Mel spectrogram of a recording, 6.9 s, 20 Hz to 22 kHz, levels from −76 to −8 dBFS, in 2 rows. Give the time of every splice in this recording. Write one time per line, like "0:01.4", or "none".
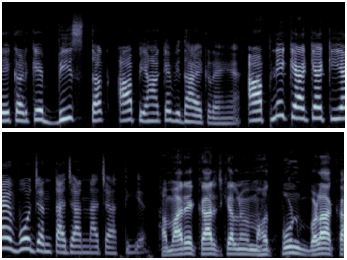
0:04.9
